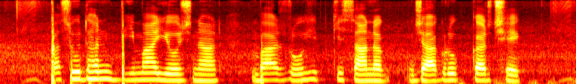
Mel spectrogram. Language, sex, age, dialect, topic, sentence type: Magahi, male, 18-24, Northeastern/Surjapuri, agriculture, statement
